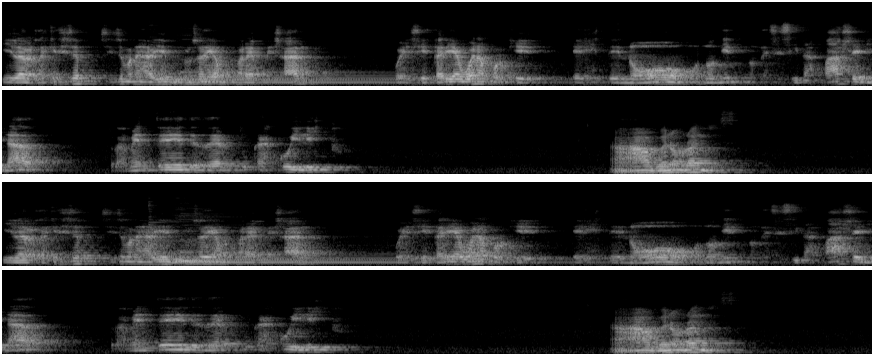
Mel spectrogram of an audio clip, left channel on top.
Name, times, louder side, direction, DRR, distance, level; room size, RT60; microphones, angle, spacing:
voice 1, 0.0-3.1 3.9-5.3 5.7-9.0 9.8-11.9, left 3 dB, 80° left, 4 dB, 0.6 m, -28 dB
sound 1, 1.5-8.0, right 2 dB, 75° right, 0.5 m, -39 dB
voice 2, 14.8-16.0, left 1 dB, 10° left, 3 dB, 0.3 m, -25 dB
5.4 x 2.8 x 2.7 m, 0.89 s
head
